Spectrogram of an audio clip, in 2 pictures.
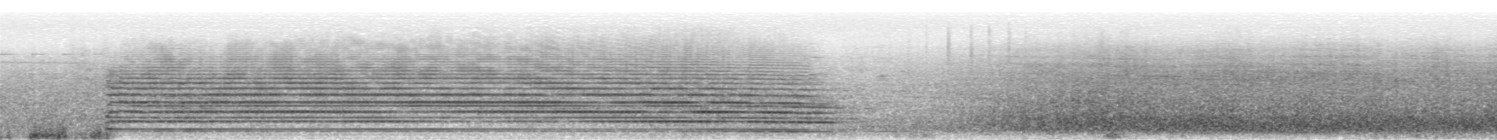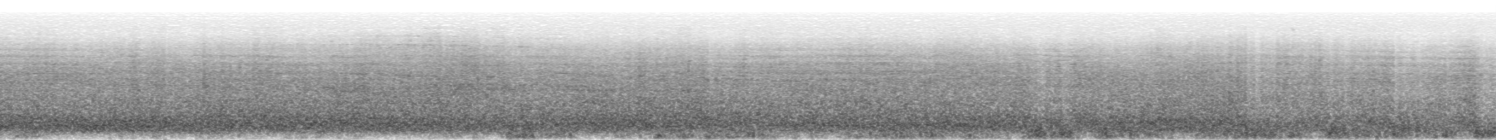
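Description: Diesel locomotive air horn sounding one long blast of about seven seconds, dropping slightly in pitch as it cuts off. Then the freight train rolls by close at hand: a loud, steady rumble of the welded-rail flatcars with repeated wheel clicks and knocks over the rail joints.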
